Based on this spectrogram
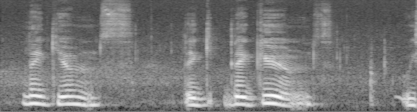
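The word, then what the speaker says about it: légumes: of my legumes yeah that's how we say it in French legumes the the Goons we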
